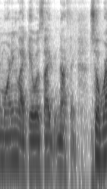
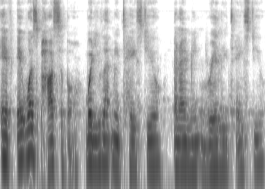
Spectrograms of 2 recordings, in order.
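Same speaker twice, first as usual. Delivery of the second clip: soft half-whisper, very close to the ear; 3 semitones lower, 6 dB quieter than usual. Retelling what a man half-whispered to the speaker, half-whispering. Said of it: "he whispers to me".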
